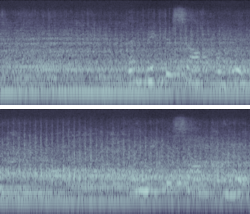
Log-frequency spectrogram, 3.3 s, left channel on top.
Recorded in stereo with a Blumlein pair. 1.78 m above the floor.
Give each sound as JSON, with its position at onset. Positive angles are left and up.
{"t": 1.7, "sound": "a woman speaking", "azimuth_deg": 65, "distance_m": 6.0}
